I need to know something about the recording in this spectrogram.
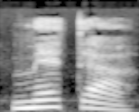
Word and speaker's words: mata: Now, my last name is Machai, but I found out I found out that the translation for mint is mata pronounced like meta.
